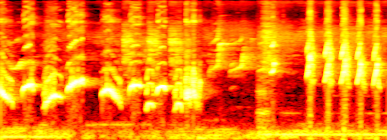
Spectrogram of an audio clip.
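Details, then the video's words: White-rumped shama, murai batu, song meant to provoke other birds: a run of rich looping whistled phrases, then a fast series of short sharp high notes repeated several times a second. "kretekan murai batu pastol gacor full tembakan.efektif pancing emosi"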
